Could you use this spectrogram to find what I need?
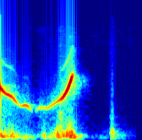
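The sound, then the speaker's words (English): A person whistles a slide-whistle imitation of a fart: one clear tone dipping slightly then sweeping upward in pitch over a rough, breathy rumble, followed by a brief soft thump. “His asshole is like a fucking slide whistle.”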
